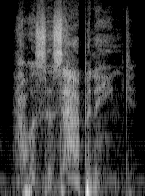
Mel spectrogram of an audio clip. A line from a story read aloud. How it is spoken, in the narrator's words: I whispered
